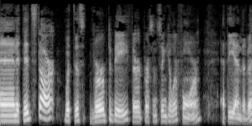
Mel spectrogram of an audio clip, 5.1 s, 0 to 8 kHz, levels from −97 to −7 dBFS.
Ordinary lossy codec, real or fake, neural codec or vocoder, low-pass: MP3, 32 kbps; real; none; 7.2 kHz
